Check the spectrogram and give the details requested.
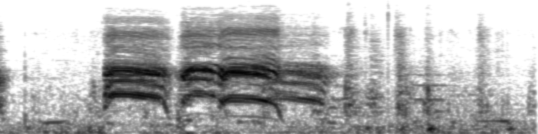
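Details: Crow calling while crows fight over food, in anger: two strong, rasping caws close together, the second slightly longer, followed by faint distant calls.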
